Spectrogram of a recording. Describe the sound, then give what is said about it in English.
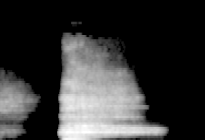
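A single long, deep breath, audibly sighed out, taken during a guided breathing exercise. It swells quickly, holds for about a second, then trails off into silence. “Take a breath.”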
